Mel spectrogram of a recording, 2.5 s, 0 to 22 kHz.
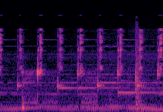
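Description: A 60-second game-show countdown clock for an Olympics trivia round ticks steadily, with sharp regular ticks about three per second layered with faint electronic tones. No one speaks over it.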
